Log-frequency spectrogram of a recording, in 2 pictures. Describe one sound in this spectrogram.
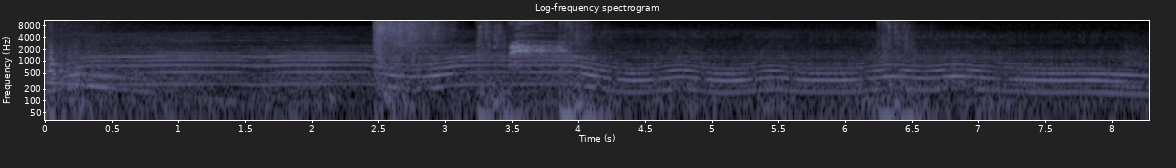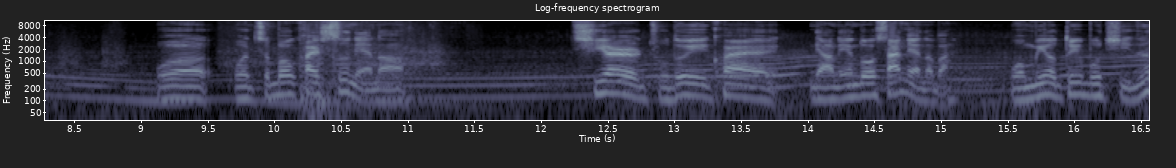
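A car engine hums and revs, rising and falling in pitch.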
